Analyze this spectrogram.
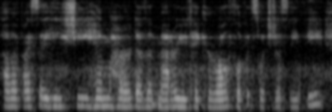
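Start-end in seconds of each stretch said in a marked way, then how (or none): none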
